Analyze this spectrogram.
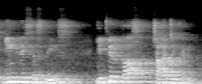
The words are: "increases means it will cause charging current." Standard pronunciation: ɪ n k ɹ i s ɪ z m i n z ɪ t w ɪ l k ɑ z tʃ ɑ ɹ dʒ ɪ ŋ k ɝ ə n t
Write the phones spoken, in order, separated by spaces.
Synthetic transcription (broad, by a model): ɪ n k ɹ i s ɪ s m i n s ɪ t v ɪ l k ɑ s tʃ ɑ ɹ dʒ ɪ ŋ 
